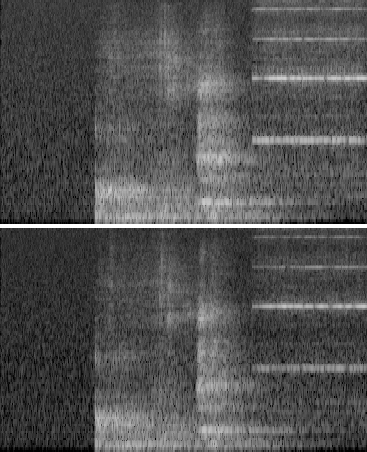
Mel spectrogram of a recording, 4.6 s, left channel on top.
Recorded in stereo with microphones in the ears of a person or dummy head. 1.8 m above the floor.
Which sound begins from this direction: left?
A phone ringing, at 3.1 s.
